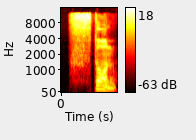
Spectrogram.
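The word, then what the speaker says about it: 布団: फ्तोन, कोशिश करें ऐसी आप Puton, आवाज निकालें, बीच वाला यू जो है ना, यू को आप पढ़ेंगे ना, इसे आप पढ़ें फ्तोन।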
